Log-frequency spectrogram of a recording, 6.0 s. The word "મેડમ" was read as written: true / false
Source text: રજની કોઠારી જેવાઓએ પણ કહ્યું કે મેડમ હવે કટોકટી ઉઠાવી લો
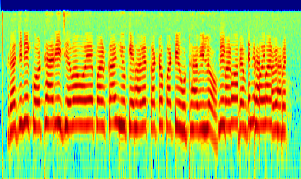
false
